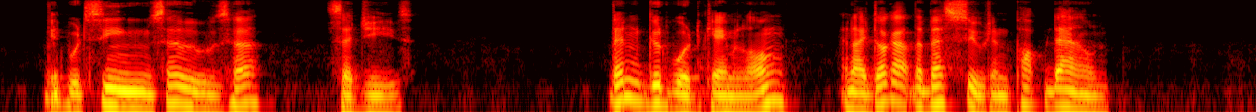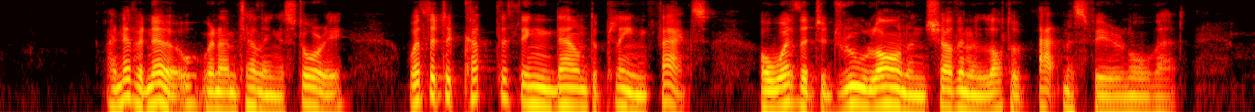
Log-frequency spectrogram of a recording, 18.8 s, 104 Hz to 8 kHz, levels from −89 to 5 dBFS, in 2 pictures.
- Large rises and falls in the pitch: Yes, wide, 5.7 semitones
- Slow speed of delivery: No, average, 170 wpm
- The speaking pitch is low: Yes, low, 120 Hz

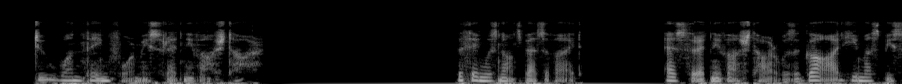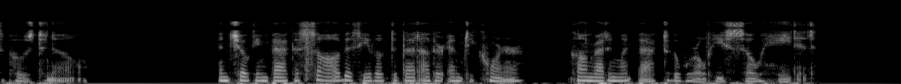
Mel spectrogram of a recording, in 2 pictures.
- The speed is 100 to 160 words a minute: Yes, average, 155 wpm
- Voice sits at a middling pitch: Yes, medium, 165 Hz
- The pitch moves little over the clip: Yes, narrow, 1.9 semitones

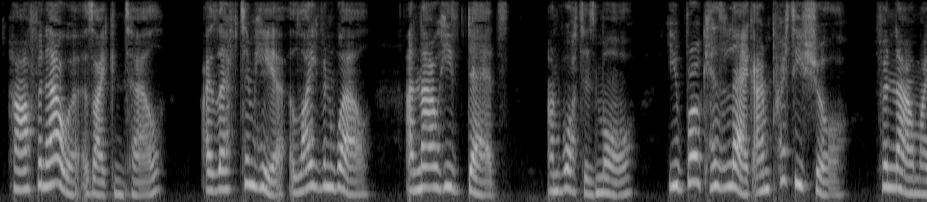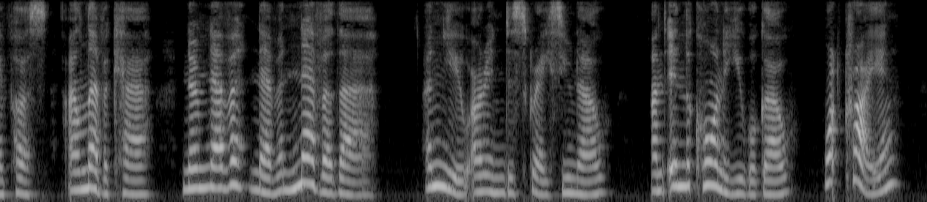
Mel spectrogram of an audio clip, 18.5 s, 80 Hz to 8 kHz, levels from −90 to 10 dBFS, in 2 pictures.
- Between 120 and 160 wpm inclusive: No, average, 185 wpm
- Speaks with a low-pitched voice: No, very high, 255 Hz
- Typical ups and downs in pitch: No, wide, 6.4 semitones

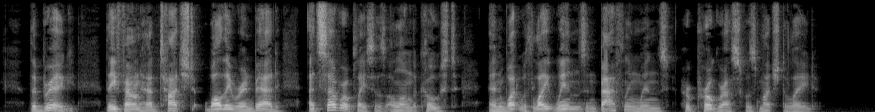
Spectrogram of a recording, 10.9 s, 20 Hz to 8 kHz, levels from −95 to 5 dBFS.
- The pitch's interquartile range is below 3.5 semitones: No, average, 4.8 semitones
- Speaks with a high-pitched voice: No, low, 115 Hz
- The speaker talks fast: No, average, 165 wpm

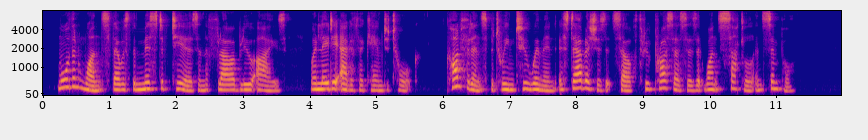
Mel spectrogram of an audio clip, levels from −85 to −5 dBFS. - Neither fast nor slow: Yes, average, 165 wpm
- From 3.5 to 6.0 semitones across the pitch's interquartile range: Yes, average, 3.9 semitones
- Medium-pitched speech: No, high, 195 Hz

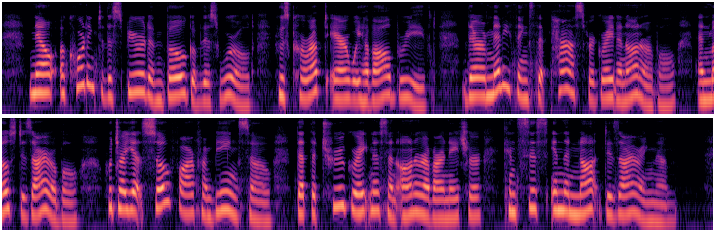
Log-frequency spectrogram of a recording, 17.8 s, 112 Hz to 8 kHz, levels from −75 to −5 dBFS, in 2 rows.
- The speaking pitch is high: Yes, high, 210 Hz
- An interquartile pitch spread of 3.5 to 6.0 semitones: Yes, average, 4.2 semitones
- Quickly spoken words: No, average, 180 wpm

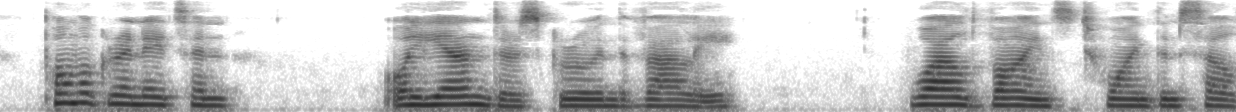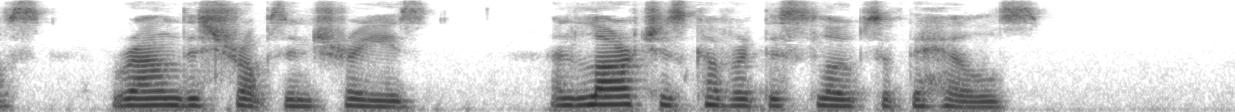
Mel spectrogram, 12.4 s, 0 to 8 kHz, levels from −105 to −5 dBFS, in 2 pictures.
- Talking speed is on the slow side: Yes, slow, 115 wpm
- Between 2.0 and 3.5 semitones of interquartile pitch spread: Yes, average, 2.7 semitones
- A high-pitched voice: No, medium, 180 Hz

